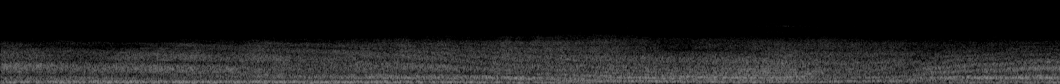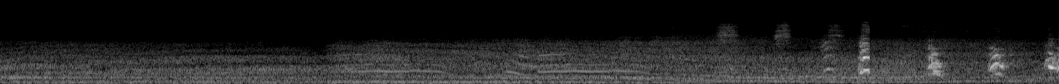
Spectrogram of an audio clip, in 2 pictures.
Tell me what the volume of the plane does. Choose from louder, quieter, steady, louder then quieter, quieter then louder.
steady.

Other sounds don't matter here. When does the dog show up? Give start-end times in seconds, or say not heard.
13.9-21.1.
